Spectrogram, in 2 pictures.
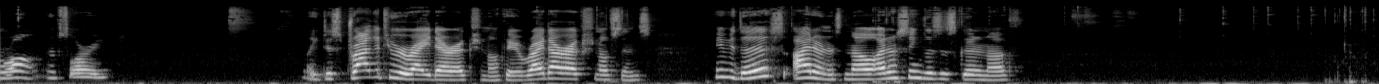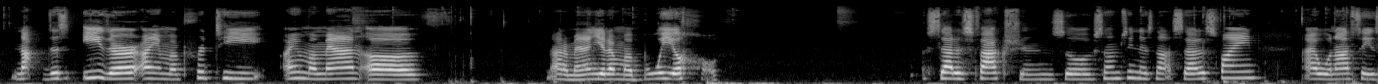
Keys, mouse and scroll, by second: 5.8 right click, 6.1 shift+f, 7.9 right click, 8.8 shift+f, 9.9 right click, 11.8 click, 12.5 right click, 12.7 right click, 13.0 right click, 13.1 right click, 13.3 shift+f, 13.9 right click, 14.7 click, 18.1 right click, 18.3 shift+f, 20.4 right click, 21.1 click, 25.7 right click, 25.8 right click, 25.9 shift+f, 27.3 shift+f.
